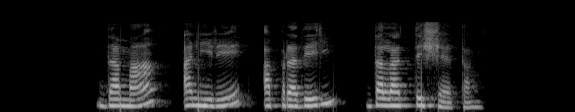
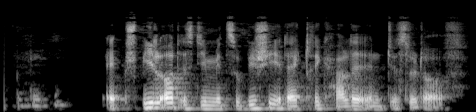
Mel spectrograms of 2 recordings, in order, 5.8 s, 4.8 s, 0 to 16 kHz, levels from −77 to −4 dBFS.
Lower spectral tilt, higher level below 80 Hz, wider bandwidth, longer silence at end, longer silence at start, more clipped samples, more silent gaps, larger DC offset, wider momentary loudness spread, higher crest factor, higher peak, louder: about the same, -5 dB/octave vs -5 dB/octave; second, -68 dBFS vs -62 dBFS; second, 7.8 kHz vs 9.2 kHz; first, 0.95 s vs 0.15 s; first, 0.95 s vs 0.2 s; neither; first, 1.76-1.83 s, 2.59-2.63 s, 3.49-3.66 s vs 0.93-1.02 s; neither; second, 13 LU vs 21 LU; about the same, 18 dB vs 18 dB; second, -14 dBFS vs 0 dBFS; second, -31 LUFS vs -19 LUFS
